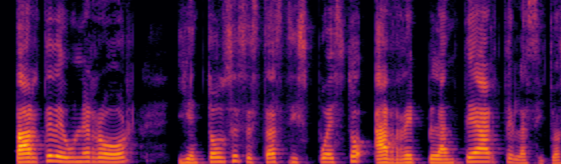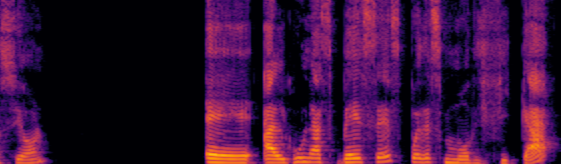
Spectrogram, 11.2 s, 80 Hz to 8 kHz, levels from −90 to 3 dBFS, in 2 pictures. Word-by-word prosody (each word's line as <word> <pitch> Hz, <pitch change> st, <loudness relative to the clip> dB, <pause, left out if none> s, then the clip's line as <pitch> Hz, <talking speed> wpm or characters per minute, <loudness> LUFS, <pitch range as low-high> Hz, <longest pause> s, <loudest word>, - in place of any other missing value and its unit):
Parte 205 Hz, +5 st, +8 dB
de 235 Hz, -3 st, +4 dB
un 210 Hz, 0 st, -3 dB
error, 210 Hz, 0 st, 0 dB, 0.4 s
y 175 Hz, -, -4 dB
entonces 210 Hz, +8 st, -3 dB
estás 195 Hz, +1 st, -3 dB
dispuesto 195 Hz, +2 st, -4 dB
a 175 Hz, +1 st, +7 dB
replantearte 175 Hz, +4 st, 0 dB
la 150 Hz, -2 st, -6 dB
situación. 150 Hz, +2 st, -8 dB, 1.6 s
Eh, 170 Hz, -2 st, +4 dB
algunas 190 Hz, +3 st, +1 dB
veces 190 Hz, +6 st, -1 dB
puedes 190 Hz, 0 st, -5 dB
modificar. 145 Hz, -4 st, -2 dB
190 Hz, 90 wpm, -23 LUFS, 170-205 Hz, 1.6 s, Parte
